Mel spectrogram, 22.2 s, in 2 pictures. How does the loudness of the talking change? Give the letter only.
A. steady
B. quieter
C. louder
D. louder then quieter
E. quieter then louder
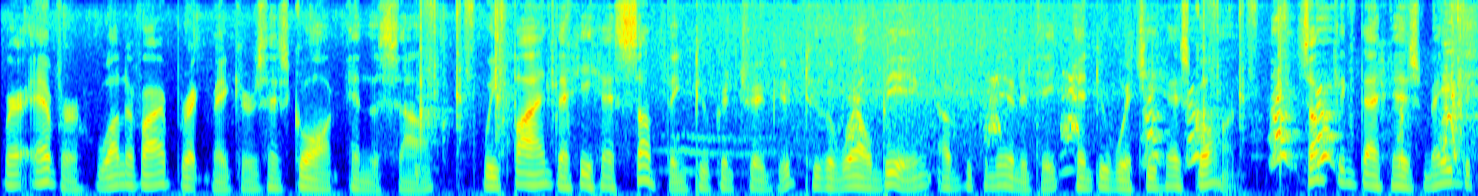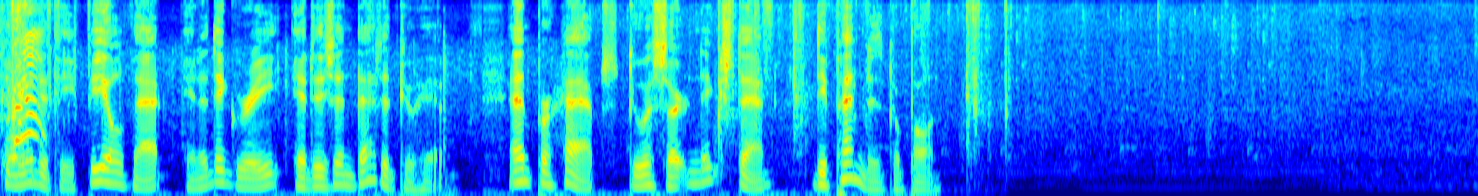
A.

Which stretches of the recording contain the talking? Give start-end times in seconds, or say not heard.
0.0-18.1.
